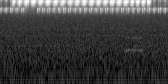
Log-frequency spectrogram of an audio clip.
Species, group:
Roeseliana roeselii
Orthoptera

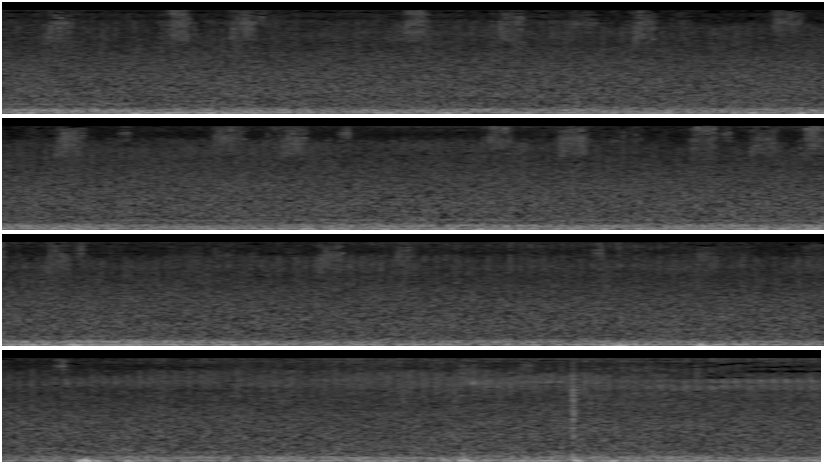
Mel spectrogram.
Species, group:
Chorthippus brunneus
Orthoptera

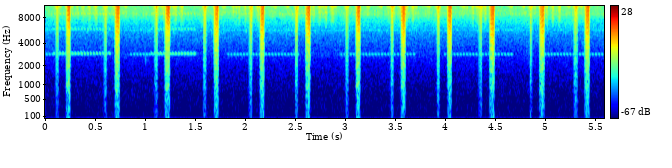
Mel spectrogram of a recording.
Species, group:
Platycleis intermedia
Orthoptera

